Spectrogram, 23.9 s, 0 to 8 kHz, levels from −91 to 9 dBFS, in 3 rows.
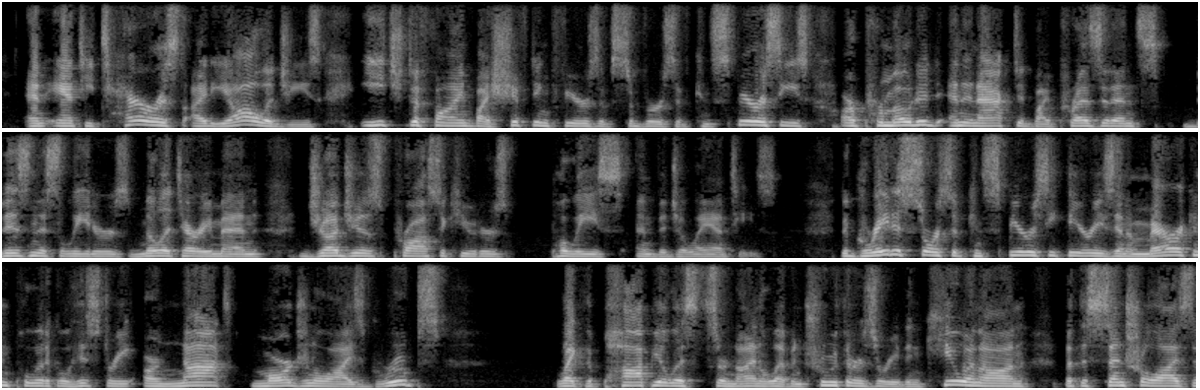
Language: English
